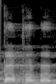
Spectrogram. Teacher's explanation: एक होठ दूसरे होठ का स्पर्श करता है। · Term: स्पर्श व्यंजन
